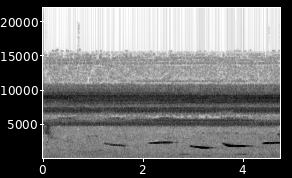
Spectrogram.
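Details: Orange-backed Troupial in Brazil giving clear, slurred whistles, some rising and some falling, roughly one a second, over a steady high insect drone.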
